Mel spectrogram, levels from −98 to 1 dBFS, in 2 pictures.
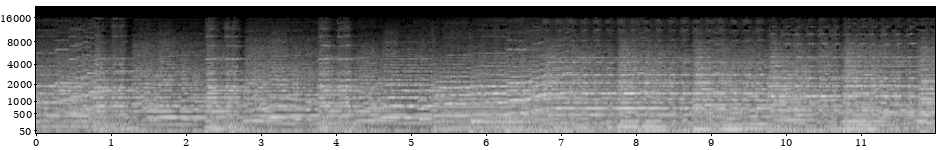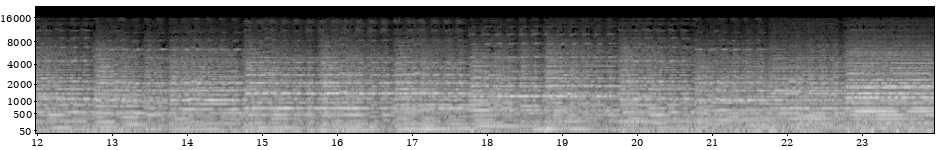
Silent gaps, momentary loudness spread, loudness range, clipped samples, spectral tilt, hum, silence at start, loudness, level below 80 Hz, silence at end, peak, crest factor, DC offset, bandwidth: none; 6 LU; 4 LU; under 0.1%; -5 dB/octave; none; 0 s; -21 LUFS; -34 dBFS; 0 s; -6 dBFS; 16 dB; under 0.1%; 16 kHz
